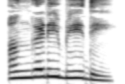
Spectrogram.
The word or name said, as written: ಅಂಗಡಿಬೀದಿ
